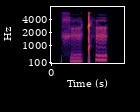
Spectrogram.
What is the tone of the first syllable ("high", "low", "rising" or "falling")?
low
